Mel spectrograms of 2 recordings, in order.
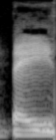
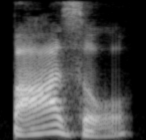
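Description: First: The first vowel is a long 'ay'. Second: The first vowel is a long open 'ah'. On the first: Americans say it this way. "whereas we'd say Basel" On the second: Nobody actually says it this way. "I don't think anyone's saying Basel"

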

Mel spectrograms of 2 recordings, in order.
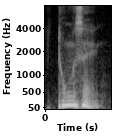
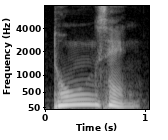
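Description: First: It is said faster. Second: It is said slowly.

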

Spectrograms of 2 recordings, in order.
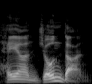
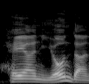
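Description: First: The second word begins with a J sound. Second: The second word begins with a Y sound. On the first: The speaker calls it wrong. "the Spanish pronunciation of Y? It's J" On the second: The speaker calls it right. "it's not Heian Yondan"

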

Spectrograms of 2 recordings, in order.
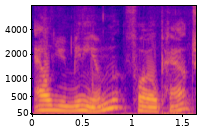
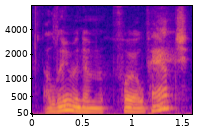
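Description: First: It is said the Australian way, 'aluminium'. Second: It is said the American way, 'aluminum'.

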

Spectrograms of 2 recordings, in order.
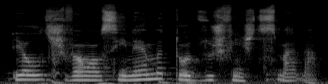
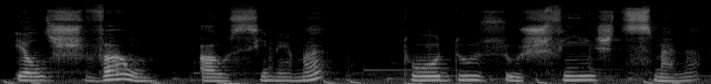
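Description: First: It is said a little faster. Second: It is said at a normal speed.

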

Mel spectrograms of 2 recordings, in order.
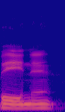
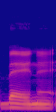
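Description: First: The stressed E is a closed vowel. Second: The stressed E is an open vowel. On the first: This is how northerners say it. The speaker calls it wrong. "e non bene" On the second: This is the standard pronunciation. The speaker calls it right. "si dice bene"

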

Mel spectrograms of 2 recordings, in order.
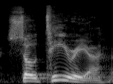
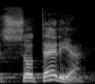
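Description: First: The word is said without a Hispanic accent. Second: The word is said with a Hispanic accent. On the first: "I believe is how you say it"

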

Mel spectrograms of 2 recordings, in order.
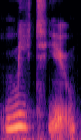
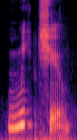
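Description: First: The t and y are kept separate. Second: The t and y merge into ch.

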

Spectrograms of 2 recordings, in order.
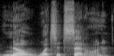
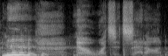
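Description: First: It is said in a normal voice. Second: It is said in a whisper.

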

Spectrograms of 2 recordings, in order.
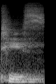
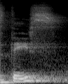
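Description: First: The name is pronounced the French way. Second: The name is pronounced the English way. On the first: The speaker calls it wrong. "I was mispronouncing his name because having taken French for many years, I was going Thies" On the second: The speaker calls it right. "but it's Thies"

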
